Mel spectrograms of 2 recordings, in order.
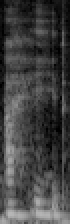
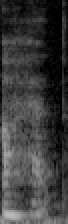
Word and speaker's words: ahead: Guys, this word has an EA, but it's not pronounced as E. So it's not ahid, it's ahead.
